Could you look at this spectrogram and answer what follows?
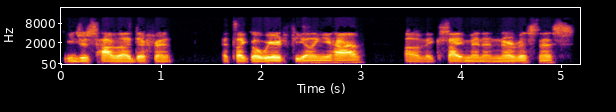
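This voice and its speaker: Deep-voiced young man, dry dull sound. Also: steady tone, brisk, dry recording. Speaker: former child cast member.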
